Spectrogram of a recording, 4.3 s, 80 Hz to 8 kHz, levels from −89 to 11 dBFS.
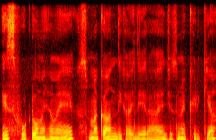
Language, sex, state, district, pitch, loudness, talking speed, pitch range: Hindi, male, Himachal Pradesh, Shimla, 140 Hz, -19 LUFS, 165 wpm, 125-165 Hz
